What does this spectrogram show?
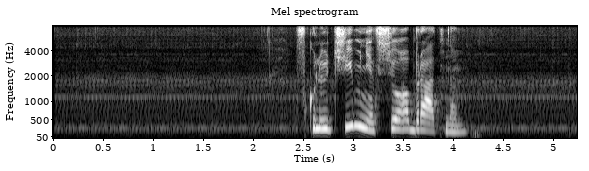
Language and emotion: Russian, angry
